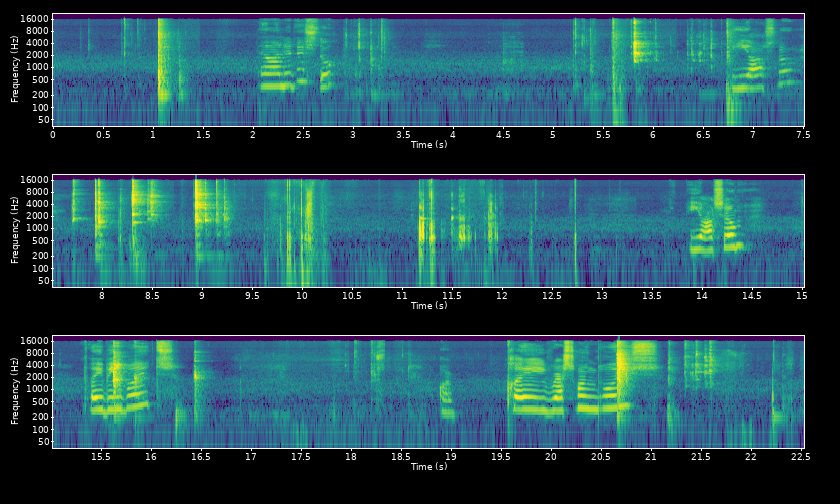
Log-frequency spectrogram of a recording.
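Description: Plastic toy blocks clatter and knock together.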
